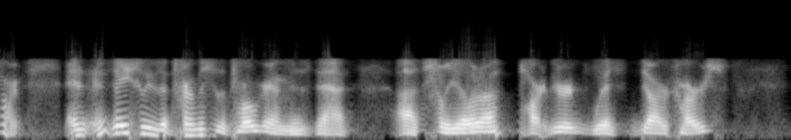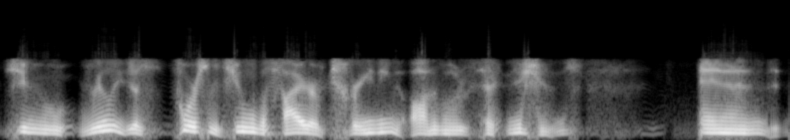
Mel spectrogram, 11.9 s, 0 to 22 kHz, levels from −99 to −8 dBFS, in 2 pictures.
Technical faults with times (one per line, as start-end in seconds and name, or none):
0.00-11.86 Codec 2 vocoder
